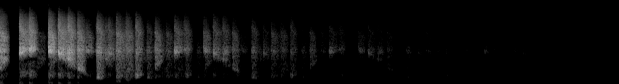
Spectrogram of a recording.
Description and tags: synth sound processed using camel phat and delay
delay, fx, processed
